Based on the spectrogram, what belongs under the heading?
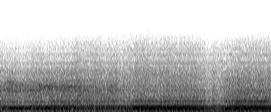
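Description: Chicken pieces sizzling as they fry in bubbling oil, under a steady drone of several held tones.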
